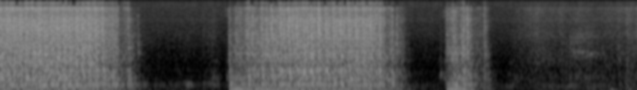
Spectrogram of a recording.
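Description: A sewing machine stitches the underarm seam of an Islander shirt in two long, loud runs and a short final burst, with quiet pauses between them.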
